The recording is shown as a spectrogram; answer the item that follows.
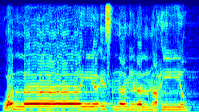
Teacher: وقرأ أبو عمرو والبزي بياء ساكنة بعد الألف من غير همز وصلا ووقفا ويمدان الألف حينئذ مدا مشبعا للساكنين هكذا واللائي يئسن من المحيض. وقرأ ورش بحذف الياء بعد الهمزة مع تسهيل الهمزة بينها وبين الياء وصلا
